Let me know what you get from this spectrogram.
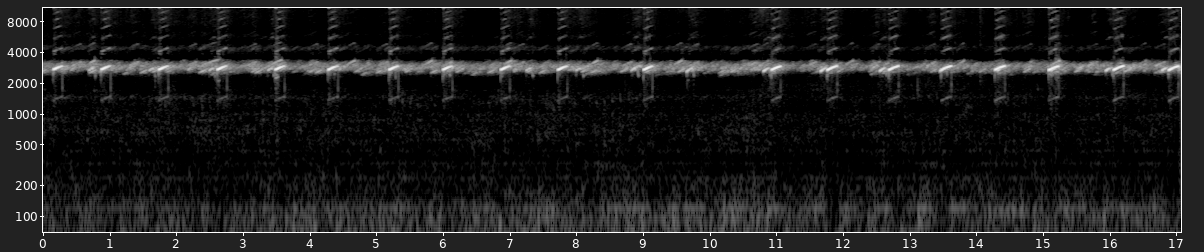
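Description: Sharp, high-pitched peeps from a spring peeper ring out at a steady pace of roughly one per second. Behind them, a continuous shrill chorus of more distant peepers fills the background.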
